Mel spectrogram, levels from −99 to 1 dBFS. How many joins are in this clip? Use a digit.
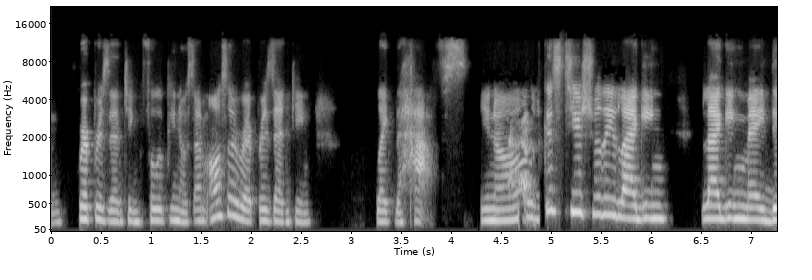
1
